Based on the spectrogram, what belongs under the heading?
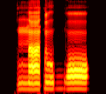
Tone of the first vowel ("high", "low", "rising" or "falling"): low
